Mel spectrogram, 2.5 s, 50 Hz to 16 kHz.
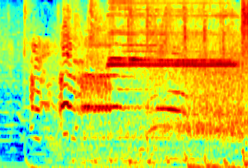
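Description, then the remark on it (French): A rooster crows a single long, loud cock-a-doodle-doo, played as a contest cue on RMC radio, its strained call rising and holding before trailing off, with no one talking. “Dès que vous entendez le coq, vous envoyez euro par SMS au 732-16.”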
